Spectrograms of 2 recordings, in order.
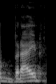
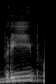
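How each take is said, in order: First: ब्राइफ with the vowel said as "ai", like bribe; wrong pronunciation. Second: ब्रीफ with a long "ee" vowel; correct pronunciation. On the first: Teacher shows students the wrong reading, ब्राइफ with "ai". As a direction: say ब्राइफ rhyming with knife, the mistaken way. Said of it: "इसको ब्राइफ नहीं बोलते हैं". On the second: Teacher gives students the right reading, ब्रीफ with long "ee". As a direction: say ब्रीफ with a long clear "ee", like beef. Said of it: "ब्रीफ बोलते हैं". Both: Shown as a demonstration.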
